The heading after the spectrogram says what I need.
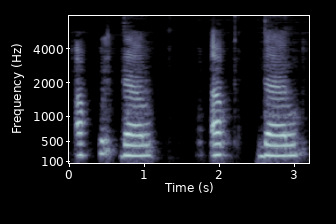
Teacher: اب کاف پہ تھوڑا سا ہم نے اس کی آواز کو تھوڑا گونج کے ساتھ پڑھا، تھوڑا سا جھٹکا سا دیا ہم نے اس پہ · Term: قلقلہ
